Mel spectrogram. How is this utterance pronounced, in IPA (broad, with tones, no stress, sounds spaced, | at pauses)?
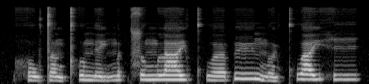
h o˨˩ w t̪ ɐ˨˩ ŋ kʰ ʊ˨ ŋ e˨˩ j ŋ ɵ˨˥ t̚ s ʊ˧ ŋ l aː˧ j kʷʰ œː˨ p yː˥ ŋ ɵ˨˩ ɥ kʷʰ aː˥ j h iː˥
